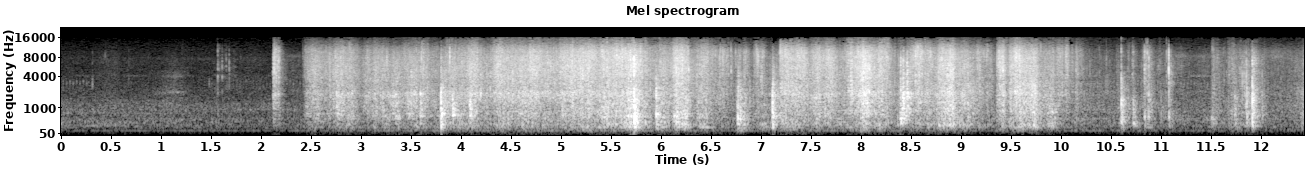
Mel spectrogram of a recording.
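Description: Bubble wrap and plastic packaging crinkling as it is pulled off a model truck. It starts about two seconds in and thins to a few scattered crackles near the end.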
